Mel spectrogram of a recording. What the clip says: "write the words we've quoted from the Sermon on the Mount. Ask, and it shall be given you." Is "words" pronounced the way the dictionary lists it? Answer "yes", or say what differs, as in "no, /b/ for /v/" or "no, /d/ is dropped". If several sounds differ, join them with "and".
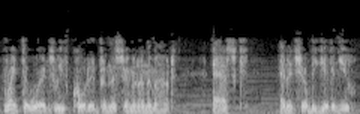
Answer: yes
